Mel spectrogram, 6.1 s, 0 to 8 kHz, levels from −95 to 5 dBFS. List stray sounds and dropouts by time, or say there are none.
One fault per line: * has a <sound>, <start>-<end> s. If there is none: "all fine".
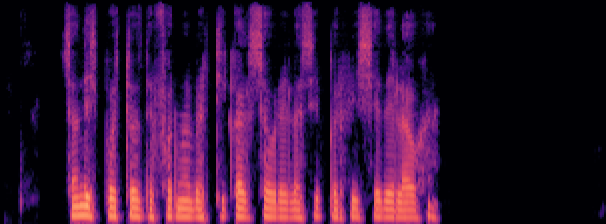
all fine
